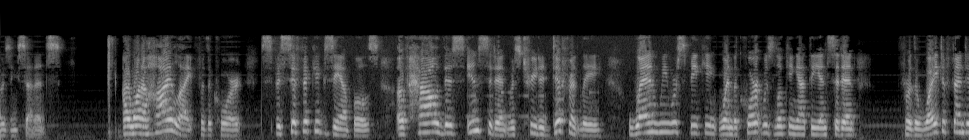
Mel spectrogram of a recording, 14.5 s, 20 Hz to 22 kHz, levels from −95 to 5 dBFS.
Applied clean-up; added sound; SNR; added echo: neural separator model SepFormer DNS4.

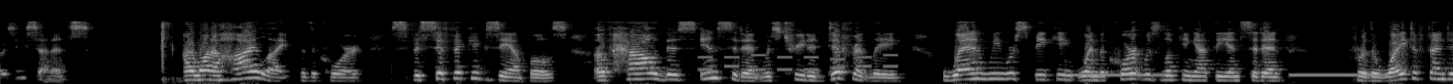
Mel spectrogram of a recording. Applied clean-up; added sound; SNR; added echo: classical method Wiener filter.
